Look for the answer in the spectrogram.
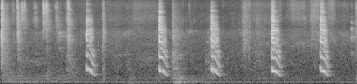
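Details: A pet parrot indoors, reportedly talking, repeats loud descending squawks about once a second, each a quick falling sweep, with softer clicks and room sounds between.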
